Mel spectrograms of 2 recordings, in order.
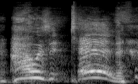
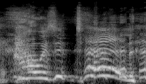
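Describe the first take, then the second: First: Incredulous, high and laughing; laughing disbelief. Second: High, slow, laughing incredulity; laughing disbelief, slower. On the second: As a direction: stretch it out through laughter. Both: Retold or imitated. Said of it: "Justin almost lost his mind".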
